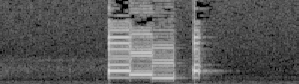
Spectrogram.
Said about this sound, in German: Und hier ist zumindest auch die Telefonnummer des nach Hilfe Suchenden in dieser E-Mail drin. Und diese Nummer, die habe ich zunächst mal angerufen.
